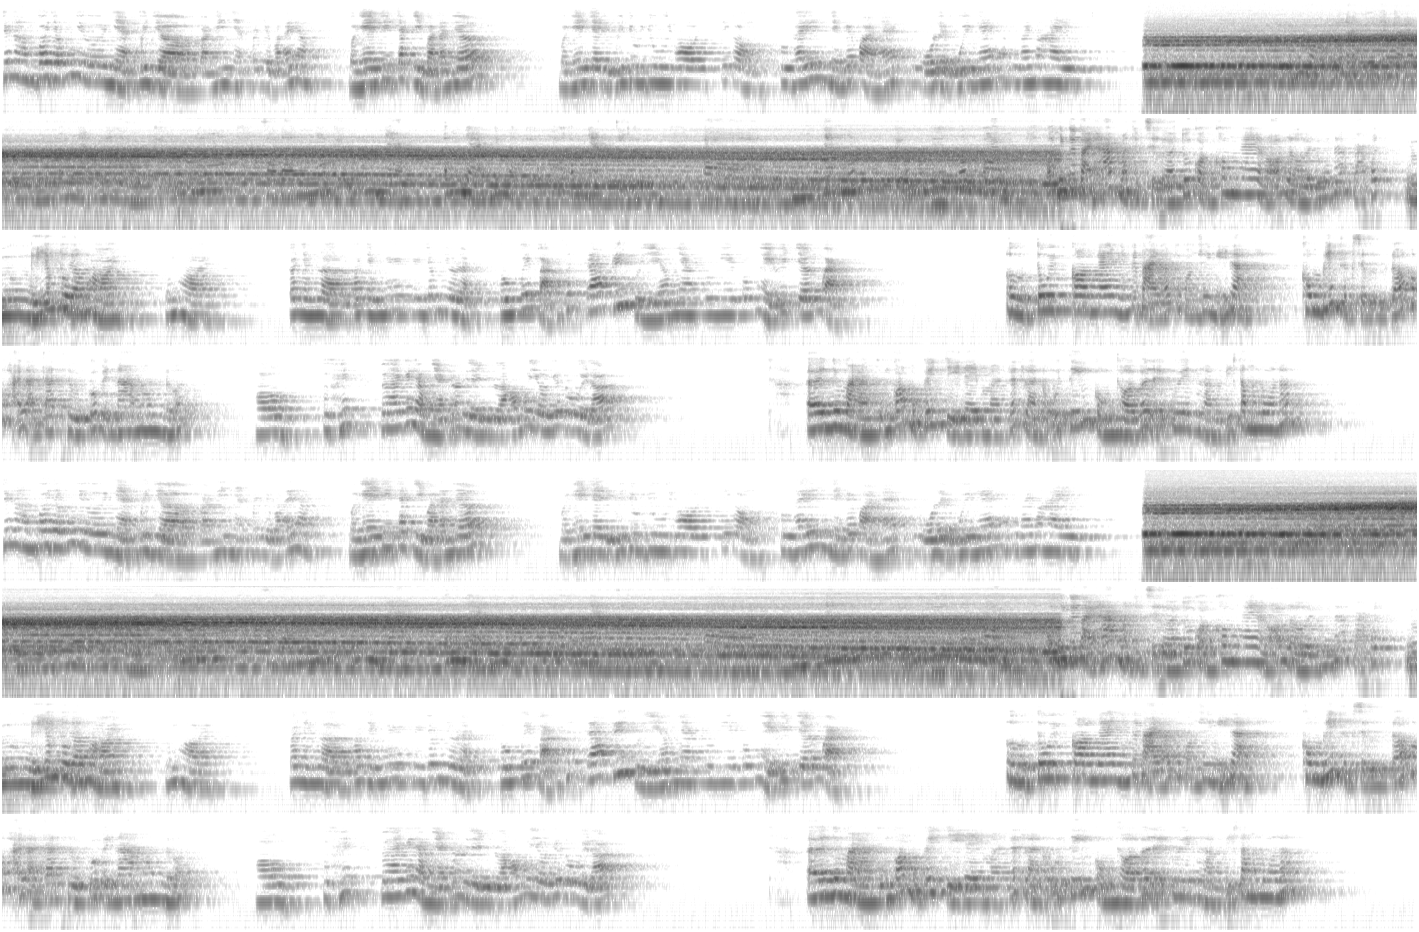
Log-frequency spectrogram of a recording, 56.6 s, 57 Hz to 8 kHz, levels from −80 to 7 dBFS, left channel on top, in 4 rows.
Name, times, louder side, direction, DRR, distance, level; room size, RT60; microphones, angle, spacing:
voice 1, 0.0-3.1 3.5-4.8 5.6-10.8 23.4-23.7 29.0-29.6 29.9-30.4 31.2-33.0 33.3-36.7 45.0-45.4 45.7-46.0 46.2-48.6, left 2 dB, 45° left, 3 dB, 2.4 m, -40 dB
sound 1, 11.4-24.8, right 4 dB, 20° right, 0.3 m, -21 dB
voice 2, 12.9-18.2 18.6-21.8 22.0-27.9 28.2-29.2 38.3-41.0 41.3-44.3 50.2-55.3, left 1 dB, 80° left, 1 dB, 2.1 m, -35 dB
19.5 x 9.0 x 4.4 m, 1.2 s
head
